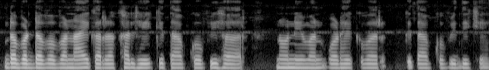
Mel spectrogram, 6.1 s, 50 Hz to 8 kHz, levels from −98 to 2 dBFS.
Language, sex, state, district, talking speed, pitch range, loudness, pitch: Chhattisgarhi, female, Chhattisgarh, Balrampur, 155 wpm, 160-170 Hz, -29 LUFS, 165 Hz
